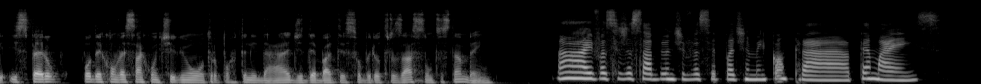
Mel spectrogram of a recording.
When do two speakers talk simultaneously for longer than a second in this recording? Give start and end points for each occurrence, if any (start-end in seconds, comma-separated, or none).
none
